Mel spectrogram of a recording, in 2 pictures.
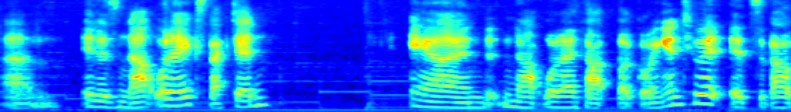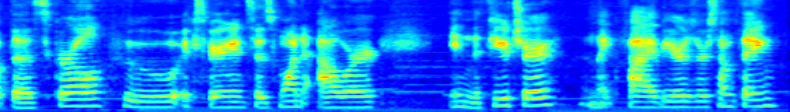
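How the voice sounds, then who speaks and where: A young woman chatting casually to the camera as a book vlogger, with an expressive, gushing and emphatic way of talking. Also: sits low, unhurried, soft background music. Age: young adult. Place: small bedroom, indoors.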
